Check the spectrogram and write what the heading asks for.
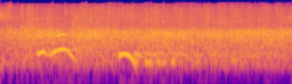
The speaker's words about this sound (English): Would you welcome him with applause.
